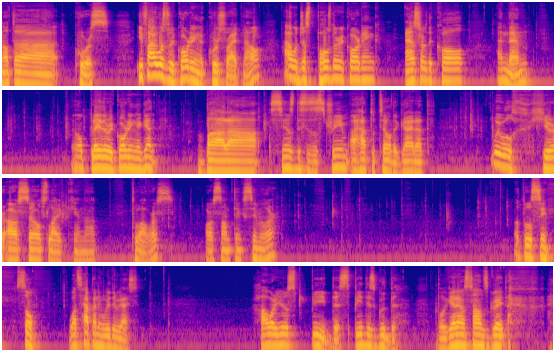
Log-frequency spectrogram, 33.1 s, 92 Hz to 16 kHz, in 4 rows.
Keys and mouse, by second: 0.1 shift+middle click, 0.3 middle click, 1.1-2.9 drag, 2.9 ctrl+middle click, 3.2 middle click, 3.3 1, 4.3 ctrl+click, 4.9 ctrl+click, 5.5 alt+middle click, 6.2-7.2 ctrl+drag, 7.5 ctrl+click, 7.8 ctrl+click, 8.4 middle click, 9.0 middle click, 10.0-11.9 drag, 11.9 alt+shift+middle click, 12.1 ctrl+middle click, 12.4 middle click, 13.3 ctrl+alt+middle click, 13.6 middle click, 14.1 click, 15.0 alt+shift+middle click, 15.2 ctrl+middle click, 16.0 middle click, 16.2 ctrl+middle click, 16.6 right click, 17.2 middle click, 17.4-18.9 ctrl+drag, 18.9 middle click, 19.2-20.8 alt+shift+middle drag, 20.9 right click, 21.5 ctrl+alt+middle click, 21.8 middle click, 22.4 alt+shift+middle click, 22.8 middle click, 23.5 g, 24.0 ], 24.2 ], 25.8 ctrl+alt+middle click, 26.2 alt+shift+middle click, 26.4 ctrl+middle click, 26.9 middle click, 28.7 shift+middle click, 29.2 ctrl+alt+middle click, 32.1 middle click.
